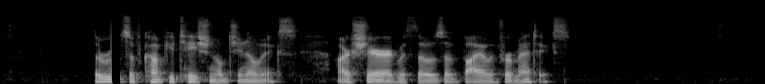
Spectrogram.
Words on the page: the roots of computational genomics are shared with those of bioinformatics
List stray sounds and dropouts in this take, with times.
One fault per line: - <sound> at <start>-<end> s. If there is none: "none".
- dropout at 1.1-1.2 s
